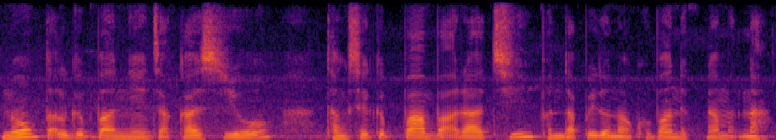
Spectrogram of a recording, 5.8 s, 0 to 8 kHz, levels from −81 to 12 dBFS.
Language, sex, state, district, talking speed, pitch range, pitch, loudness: Garo, male, Meghalaya, South Garo Hills, 95 wpm, 130-170 Hz, 140 Hz, -19 LUFS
